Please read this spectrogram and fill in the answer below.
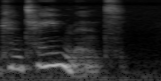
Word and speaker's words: containment: in words like discernment internment and containment well there's a good answer for that the n in these words occurs in the stressed syllable we typically don't reduce a sound when it occurs in the stressed syllable of a word so there are lots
